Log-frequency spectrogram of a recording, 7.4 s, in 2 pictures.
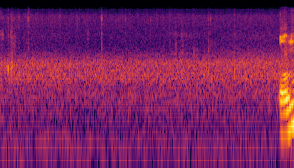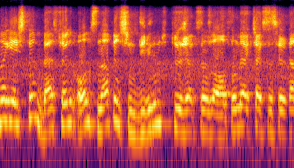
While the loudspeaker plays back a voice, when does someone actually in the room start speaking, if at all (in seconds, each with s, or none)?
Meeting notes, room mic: none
